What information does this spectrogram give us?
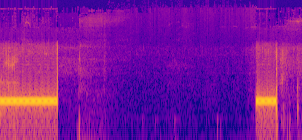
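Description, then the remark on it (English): A steady telephone dial tone hums loudly for about a second as someone redials to reconnect a caller who dropped off the call, cuts off into a long silence, then returns briefly for half a second near the end. No one speaks. “Trying dialing it back in again.”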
